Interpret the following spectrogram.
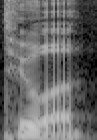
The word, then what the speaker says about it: Tua: It's pronounced as it is spelled, Tua.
